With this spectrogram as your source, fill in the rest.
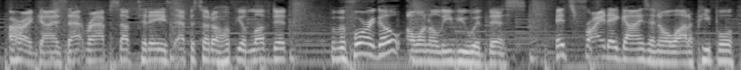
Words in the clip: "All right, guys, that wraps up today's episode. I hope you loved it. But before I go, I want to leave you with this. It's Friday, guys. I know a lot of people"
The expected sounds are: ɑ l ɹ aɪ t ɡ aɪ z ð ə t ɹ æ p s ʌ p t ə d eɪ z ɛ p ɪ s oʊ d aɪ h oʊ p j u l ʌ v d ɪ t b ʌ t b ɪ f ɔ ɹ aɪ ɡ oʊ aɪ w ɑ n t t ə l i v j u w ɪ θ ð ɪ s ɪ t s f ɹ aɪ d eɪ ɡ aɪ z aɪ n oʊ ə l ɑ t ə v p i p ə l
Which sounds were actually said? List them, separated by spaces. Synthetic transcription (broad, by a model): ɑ l ɹ aɪ t ɡ aɪ z ð ə t ɹ æ p s ʌ p t ə d eɪ z ɛ p ɪ s oʊ d aɪ h oʊ p j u l ʌ v d ɪ t b ʌ t b ɪ f ɔ ɹ aɪ ɡ oʊ aɪ w ɑ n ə l i v j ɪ w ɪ ð ɪ s ɪ t s f ɹ aɪ d eɪ ɡ aɪ z aɪ n oʊ ə l ɑ t ə v p i p l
